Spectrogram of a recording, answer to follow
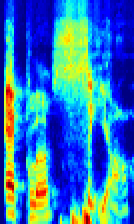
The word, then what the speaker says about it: ekklesia: But the word church, my brothers and sisters, is taken from the Greek word pronounced ekklesia, which means a called out group or an assembly.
